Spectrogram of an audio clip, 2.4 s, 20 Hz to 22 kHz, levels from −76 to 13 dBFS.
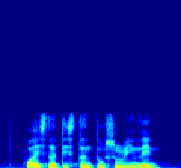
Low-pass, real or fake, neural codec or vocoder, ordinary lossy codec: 7.2 kHz; fake; autoencoder, 48 kHz, 32 numbers a frame, DAC-VAE, trained on Japanese speech; none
